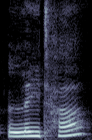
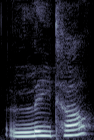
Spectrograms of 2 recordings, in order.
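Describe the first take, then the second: First: It is said with a British accent. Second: The same.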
